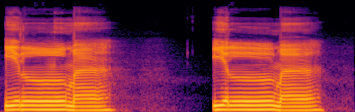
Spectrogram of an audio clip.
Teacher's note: Ya, harusnya kita baca ain. Tapi banyak di antara kita melafalkan huruf ain berubah menjadi hamzah.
